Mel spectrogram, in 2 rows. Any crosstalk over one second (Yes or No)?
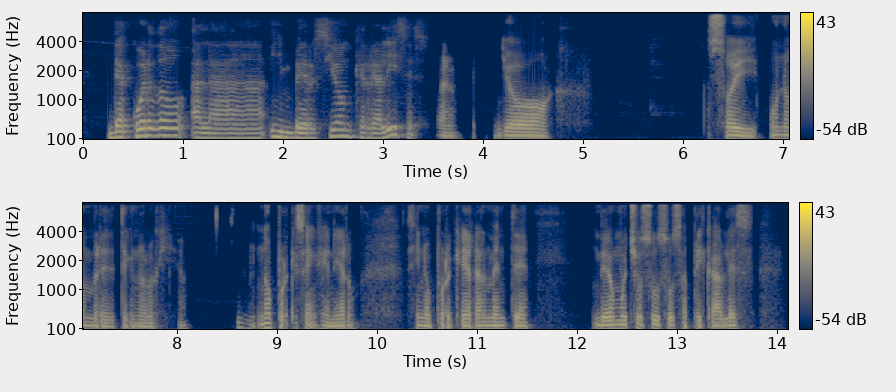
No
